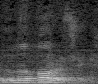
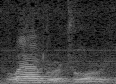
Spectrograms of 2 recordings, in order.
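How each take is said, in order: First: The final syllables are weak and reduced. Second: The final syllables are strong and full. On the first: "we don't have these strong extra syllables at the end" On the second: "the Americans say laboratory"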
